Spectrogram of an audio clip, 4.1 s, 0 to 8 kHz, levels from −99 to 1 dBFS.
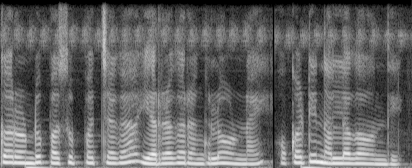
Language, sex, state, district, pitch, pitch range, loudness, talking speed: Telugu, female, Andhra Pradesh, Guntur, 250 Hz, 235-275 Hz, -13 LUFS, 145 wpm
